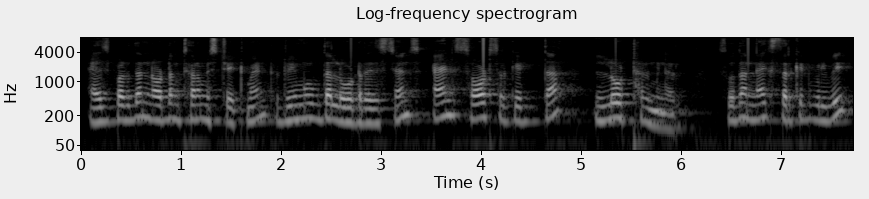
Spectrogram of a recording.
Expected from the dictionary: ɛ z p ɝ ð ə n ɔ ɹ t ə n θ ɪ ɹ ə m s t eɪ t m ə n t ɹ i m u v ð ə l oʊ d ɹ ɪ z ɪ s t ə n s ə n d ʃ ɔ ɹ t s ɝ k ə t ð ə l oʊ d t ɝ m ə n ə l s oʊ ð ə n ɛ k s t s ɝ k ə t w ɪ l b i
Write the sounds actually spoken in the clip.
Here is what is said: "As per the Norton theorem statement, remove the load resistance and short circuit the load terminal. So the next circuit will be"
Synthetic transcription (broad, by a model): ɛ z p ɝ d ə n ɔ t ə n t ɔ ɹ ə m s t eɪ t m ə n t ɹ i m u v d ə l oʊ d ɹ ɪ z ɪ s t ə n s ə n d s ɔ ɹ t s ɝ k ə t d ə l oʊ t ɝ m ə n ə l s oʊ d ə n ɛ k s t s ɝ k ə t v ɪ l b i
